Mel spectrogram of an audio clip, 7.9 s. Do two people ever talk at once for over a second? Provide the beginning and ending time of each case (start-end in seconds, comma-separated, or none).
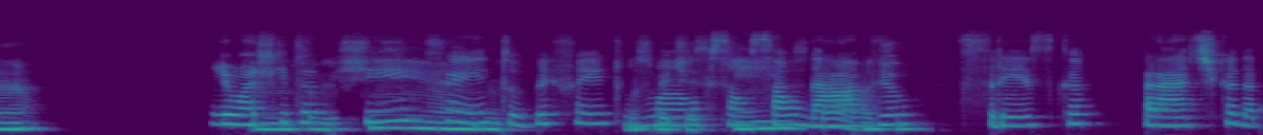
1.6-3.3, 3.9-5.8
